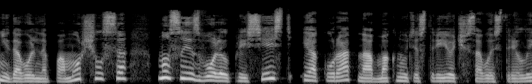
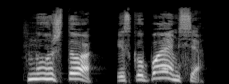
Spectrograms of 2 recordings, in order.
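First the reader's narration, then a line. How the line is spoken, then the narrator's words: Dry grunt. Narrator (Russian): хмыкнул Маар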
